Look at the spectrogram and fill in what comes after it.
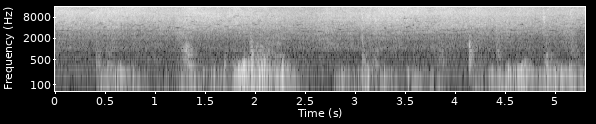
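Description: Sliced onions with ginger-garlic-chilli paste and spices sizzling in hot oil in a kadai. A spatula scrapes and stirs through them in irregular strokes.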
